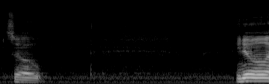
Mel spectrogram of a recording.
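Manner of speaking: ordinary delivery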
